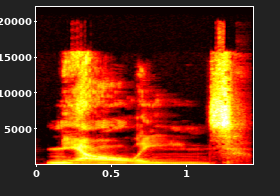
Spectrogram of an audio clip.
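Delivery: "Nyowlings" drawn out as NYAH-leens; mock game-character pronunciation of "Nyowlings"; Gabriel Knight. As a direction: say "Nyowlings" with a stretched first syllable. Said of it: "say it like Gabriel Knight".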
